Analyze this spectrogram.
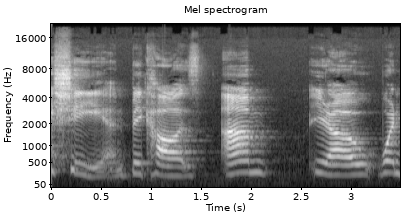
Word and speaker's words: Shein: first got started we all called it Sheen uh you know we do hauls and stuff from Sheen now my granddaughter say no it's Sheen so if I I say Sheen so if I say it wrong I am sorry cuz my granddaughter all five of them correct me and say no it is Sheen so I still sh say Sheen so I got some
